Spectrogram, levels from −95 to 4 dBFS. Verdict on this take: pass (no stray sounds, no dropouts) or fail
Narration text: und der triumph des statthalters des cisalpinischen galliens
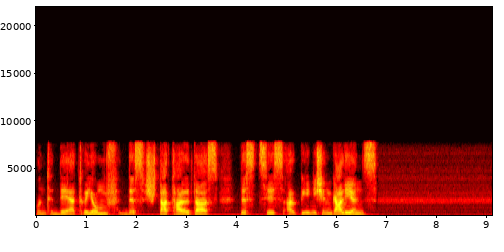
pass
